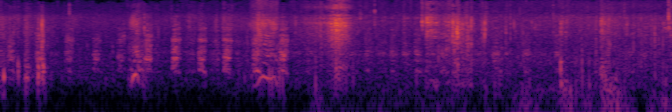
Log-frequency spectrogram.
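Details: Rapid, hissing breaths from Deokbae the Labrador Retriever, out walking in a heavy late-March snowfall on a Gangwon Province mountain, Korea. The irregular puffs come in short bursts, with faint outdoor background.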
